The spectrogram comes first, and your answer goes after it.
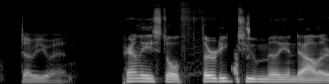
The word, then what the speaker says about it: Ghosn: So the S is silent. and the H. Well, gone. Gone. GH. The way they spell it for pronouncing it is just yes. GOWN.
